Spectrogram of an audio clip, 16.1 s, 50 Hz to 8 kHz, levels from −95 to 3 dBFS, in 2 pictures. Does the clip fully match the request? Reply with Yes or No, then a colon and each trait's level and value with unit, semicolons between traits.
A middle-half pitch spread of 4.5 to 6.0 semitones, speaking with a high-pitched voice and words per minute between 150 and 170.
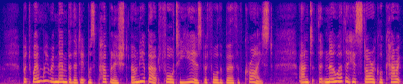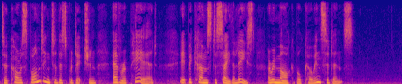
No: average, 4.8 semitones; high, 240 Hz; average, 140 wpm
